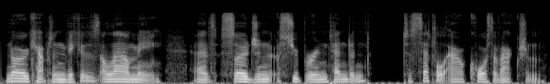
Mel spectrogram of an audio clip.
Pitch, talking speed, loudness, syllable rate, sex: 120 Hz, 155 wpm, -17 LUFS, 5.3 syllables/s, male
